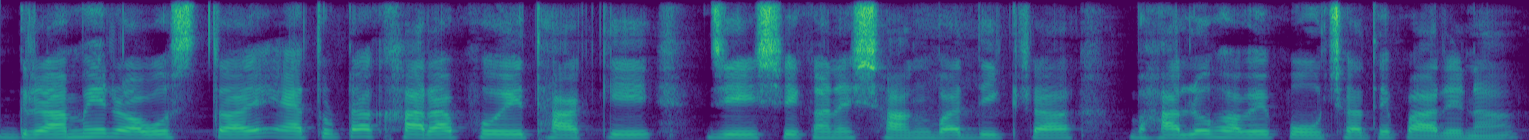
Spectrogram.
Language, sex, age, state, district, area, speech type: Bengali, male, 18-30, West Bengal, South 24 Parganas, rural, spontaneous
